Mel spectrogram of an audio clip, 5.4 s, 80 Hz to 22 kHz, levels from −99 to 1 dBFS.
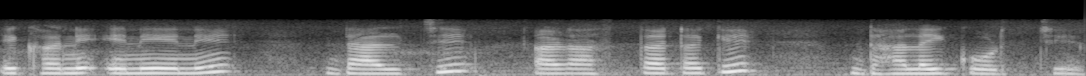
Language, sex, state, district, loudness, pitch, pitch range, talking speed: Bengali, female, West Bengal, Purulia, -15 LUFS, 240 Hz, 225-250 Hz, 100 wpm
